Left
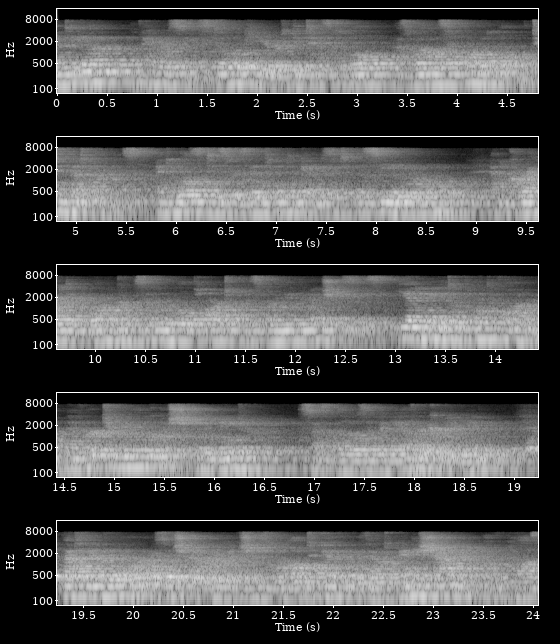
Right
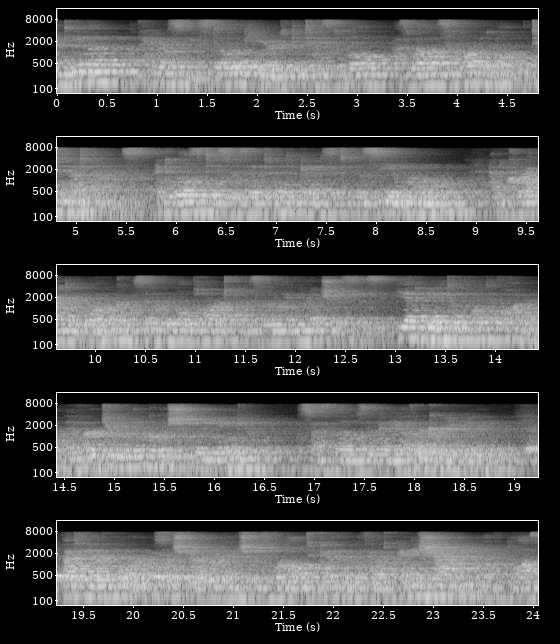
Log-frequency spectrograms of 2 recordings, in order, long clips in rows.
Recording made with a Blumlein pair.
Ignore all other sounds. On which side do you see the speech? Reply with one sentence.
You can hear the speech on the right.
